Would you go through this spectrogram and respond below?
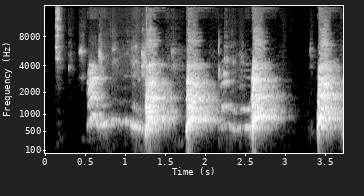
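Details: Cavalier King Charles Spaniel barking as big dogs visit the puppy pen for socialization: four or five forceful barks in under four seconds, some linked by a drawn-out whining tone, fairly irregular spacing.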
